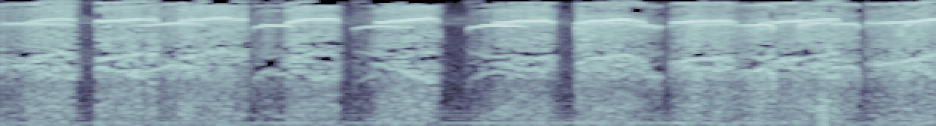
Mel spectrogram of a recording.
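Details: Swiftlet call-lure recording: dense, high, buzzy twittering in bursts of about a second, broken by brief pauses, with a thin steady whistle running above.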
